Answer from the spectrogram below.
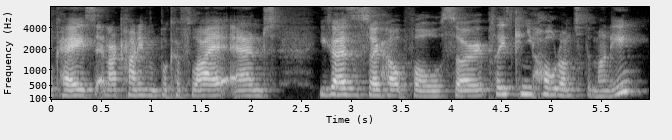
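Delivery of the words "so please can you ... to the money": ordinary talk, nothing marked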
